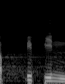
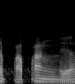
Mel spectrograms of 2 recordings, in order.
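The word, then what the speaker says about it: Pépin: antara paus dan raja Pipin dari Perancis ini kalau bacanya Papang kau ini ya kalau dalam bahasa Perancis Papang bacanya tapi saya baca bahasa biasa aja berlanjut terjadi aliansi antara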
